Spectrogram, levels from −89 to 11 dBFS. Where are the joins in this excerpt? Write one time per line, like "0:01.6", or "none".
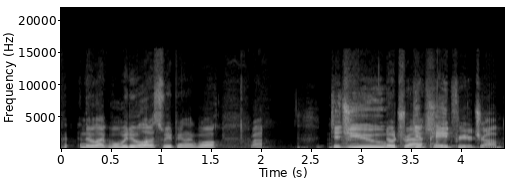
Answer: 0:02.0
